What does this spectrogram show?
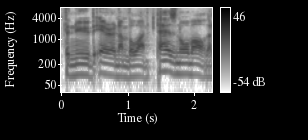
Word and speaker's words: Pas Normal: Pas normal, they're like, the S is silent, it's French.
